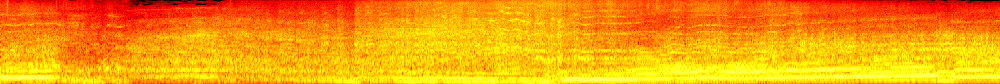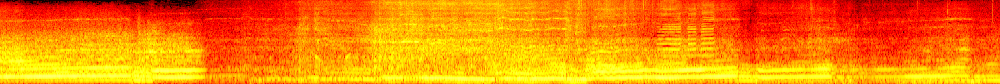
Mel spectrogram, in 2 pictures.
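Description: Rally car engine revving hard, its pitch climbing and dropping back again and again as it changes gear. About two-thirds of the way through, the sound drops away suddenly, then the engine builds up again.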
